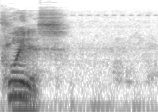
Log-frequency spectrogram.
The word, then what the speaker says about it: coitus: Coitus. Sex. Oh boy. The intercourse. I wasn't sure how to I pronounce believe it. that's how you pronounce it, coitus.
